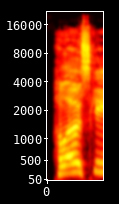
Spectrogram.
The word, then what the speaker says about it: Holosky: Holosky it is. Yeah. I was like, Tony, I actually spelled out hollow and then sky, and then you still mispronounced it.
